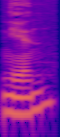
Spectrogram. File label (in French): "nian2", chinois; Cours-de-Chinois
